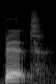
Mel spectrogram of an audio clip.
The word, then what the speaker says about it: bit: the Korean II but your tongue it's longer in English beat and then bit it's shorter but your tongue is more relaxed your tongue is a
